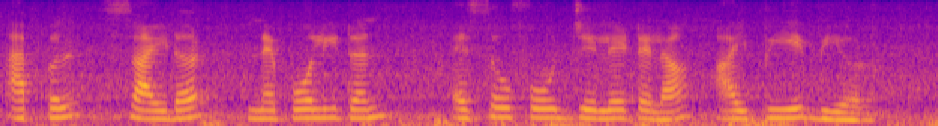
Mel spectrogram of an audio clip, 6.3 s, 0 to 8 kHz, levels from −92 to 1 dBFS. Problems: constant background noise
